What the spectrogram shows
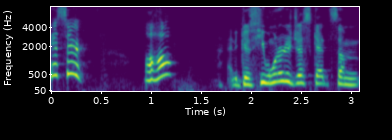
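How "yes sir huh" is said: voice jumping up very high. Retelling answering a supervisor who came by, voice switched to a high pitch. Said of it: "my voice completely switched over to this high pitched voice".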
